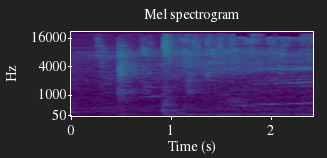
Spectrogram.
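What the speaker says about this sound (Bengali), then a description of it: "সামান্য একটুখানি জল দিলাম, কারণ আমরা ডাল এমনিতেই পাতলা খাই" Water splashes into a pot of thin dal, with a couple of brief gushes over a steady pour and a low hum beneath, fairly close and moderately loud.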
